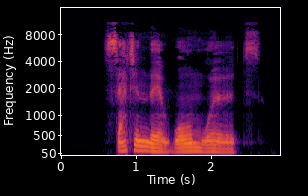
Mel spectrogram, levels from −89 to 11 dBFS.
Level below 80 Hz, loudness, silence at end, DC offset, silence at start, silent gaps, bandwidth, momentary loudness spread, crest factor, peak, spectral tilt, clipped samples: -42 dBFS; -24 LUFS; 0.3 s; under 0.1%; 0.6 s; none; 11.5 kHz; 14 LU; 18 dB; -8 dBFS; -5 dB/octave; under 0.1%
